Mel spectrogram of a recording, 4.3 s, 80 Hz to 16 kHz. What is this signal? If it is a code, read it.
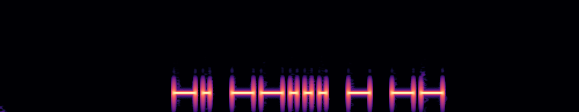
Morse code, heard as a keyed tone, about 22 wpm, 700 Hz. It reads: N7TM
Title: USA Call Signs - 4 Characters - 3x Character Spacing - 22wpm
